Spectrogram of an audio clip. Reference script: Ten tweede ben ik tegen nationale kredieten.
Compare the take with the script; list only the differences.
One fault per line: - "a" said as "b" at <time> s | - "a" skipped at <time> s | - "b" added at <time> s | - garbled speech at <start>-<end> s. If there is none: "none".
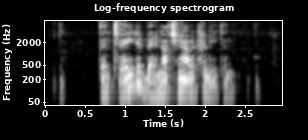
- "ik tegen" skipped at 1.4 s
